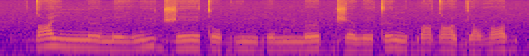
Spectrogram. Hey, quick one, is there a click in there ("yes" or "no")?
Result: no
